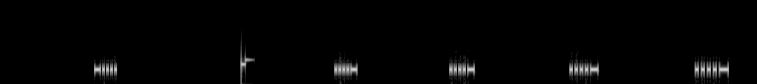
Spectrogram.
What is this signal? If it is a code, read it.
Morse code, heard as a keyed tone, about 52 wpm, spaced as for 9 wpm, 700 Hz. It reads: 6 4444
